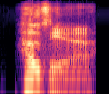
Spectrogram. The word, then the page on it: hosier: British English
